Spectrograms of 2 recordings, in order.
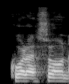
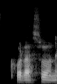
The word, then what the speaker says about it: Korason: And Korason actually is a made-up word, but it's a homonym, meaning it sounds the same as the Spanish word for heart, corazón.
